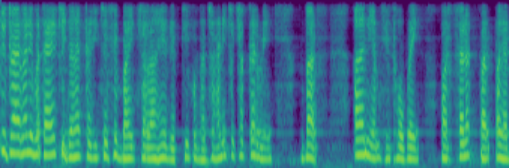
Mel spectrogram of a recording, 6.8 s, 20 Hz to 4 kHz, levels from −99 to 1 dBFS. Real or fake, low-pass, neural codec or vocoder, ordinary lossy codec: fake; 3.6 kHz; codec, 24 kHz, 1 kbps, SNAC; none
